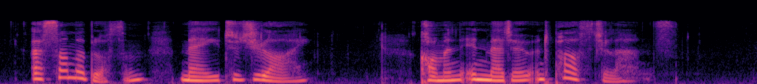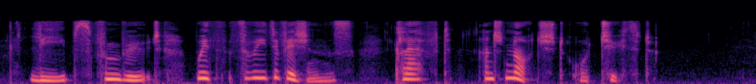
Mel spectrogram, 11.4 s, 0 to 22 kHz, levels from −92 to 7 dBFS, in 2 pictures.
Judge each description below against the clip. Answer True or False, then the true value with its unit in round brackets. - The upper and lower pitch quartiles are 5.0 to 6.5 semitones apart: True (5.6 semitones)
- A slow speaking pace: True (120 wpm)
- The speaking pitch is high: True (215 Hz)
